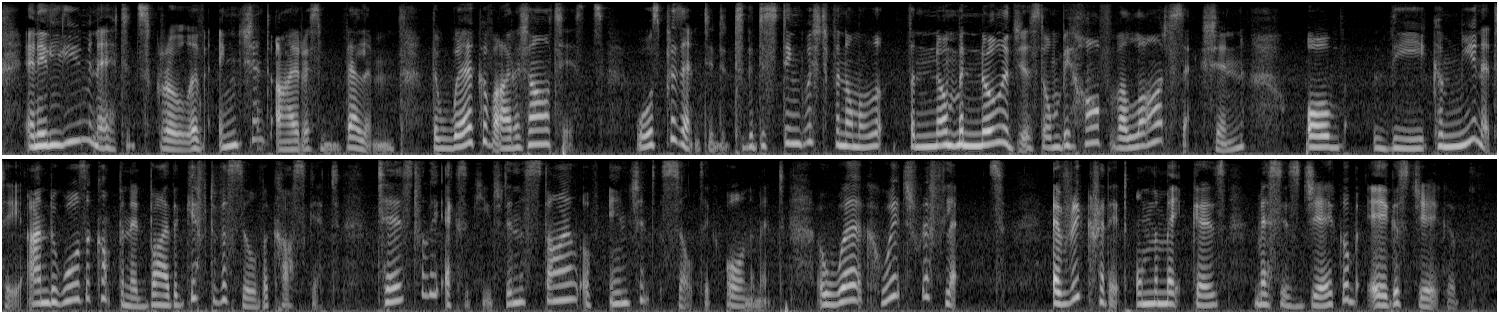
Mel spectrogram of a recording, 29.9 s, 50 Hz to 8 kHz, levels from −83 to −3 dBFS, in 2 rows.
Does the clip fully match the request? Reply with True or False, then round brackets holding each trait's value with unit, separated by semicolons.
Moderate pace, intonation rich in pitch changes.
False (120 wpm; 5.8 semitones)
